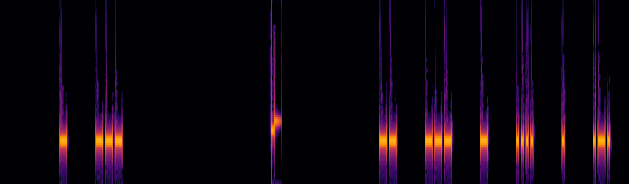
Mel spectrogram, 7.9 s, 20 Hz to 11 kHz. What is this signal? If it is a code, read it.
Morse code, heard as a keyed tone, about 40 wpm, spaced as for 19 wpm, 690 Hz. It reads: TO MOTHER
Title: 4x Character Spacing - Top 300 Words - 40wpm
